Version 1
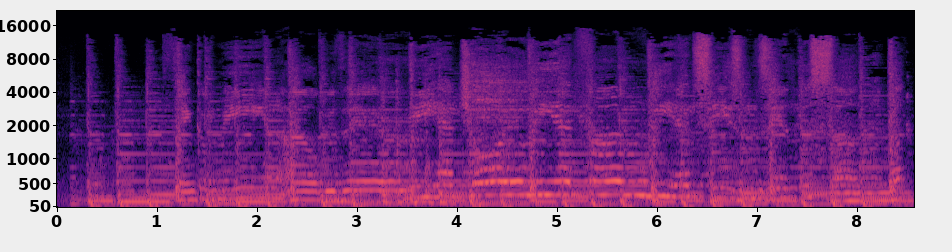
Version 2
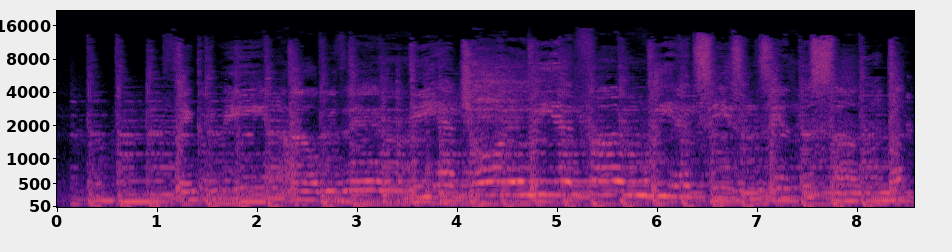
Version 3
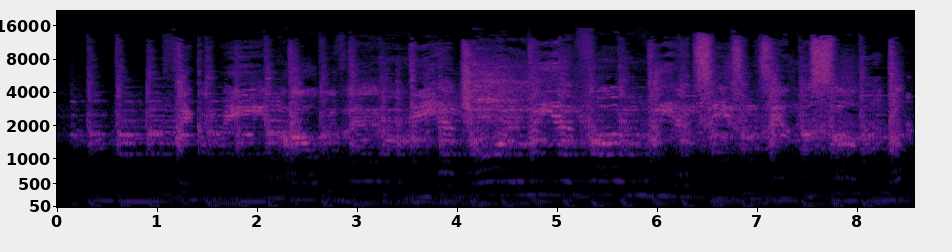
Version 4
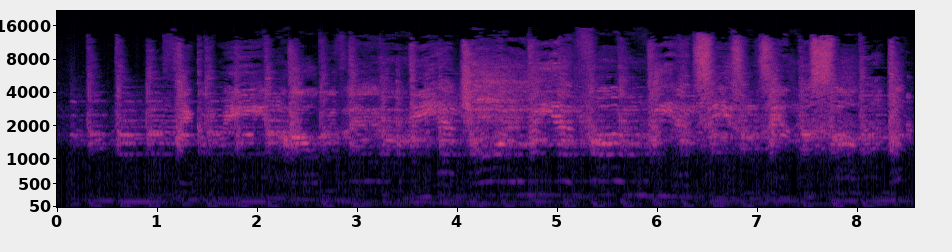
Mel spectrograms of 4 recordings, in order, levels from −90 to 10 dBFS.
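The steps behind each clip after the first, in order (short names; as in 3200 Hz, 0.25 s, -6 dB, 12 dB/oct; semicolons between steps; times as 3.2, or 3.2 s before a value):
chorus 1.8 Hz, delay 19 ms, depth 3.3 ms
elliptic high-pass 1400 Hz, stop band 40 dB; gain -1.5 dB
crackle 220/s -54 dBFS; gain +7.5 dB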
